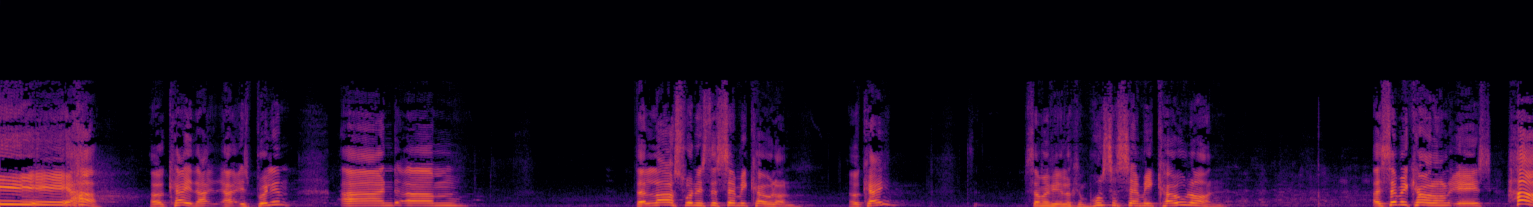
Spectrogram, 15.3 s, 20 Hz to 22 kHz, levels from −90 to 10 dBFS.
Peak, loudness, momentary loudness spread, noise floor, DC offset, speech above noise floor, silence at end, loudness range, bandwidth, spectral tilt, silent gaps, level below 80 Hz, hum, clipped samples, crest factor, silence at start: -6 dBFS; -24 LUFS; 11 LU; -66 dBFS; under 0.1%; 41 dB; 0 s; 3 LU; 13.5 kHz; -3 dB/octave; none; -68 dBFS; none; under 0.1%; 20 dB; 0 s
